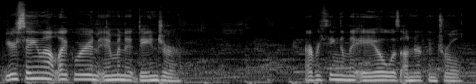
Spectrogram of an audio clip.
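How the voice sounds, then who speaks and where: A woman's voice: mid-range voice, fast talker, darkish tone, close to an everyday voice. A woman playing a guarded, level-headed operative in a naturalistic drama, dry and pointed. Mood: skeptical. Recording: music under dialogue.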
